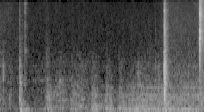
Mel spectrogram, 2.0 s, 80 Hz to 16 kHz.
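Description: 2009 Volvo XC60 engine being started, heard faintly from inside the cabin, with a low hum building in the second half as it catches and settles toward idle. There is a sharp click about one and a half seconds in.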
